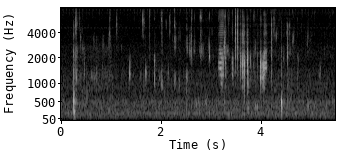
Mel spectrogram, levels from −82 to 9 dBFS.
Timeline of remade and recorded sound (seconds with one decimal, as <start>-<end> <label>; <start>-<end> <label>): 0.0-3.5 recorded; 3.5-4.2 remade; 4.2-5.5 recorded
